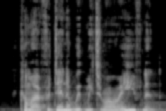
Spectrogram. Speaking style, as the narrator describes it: quickly piped up with

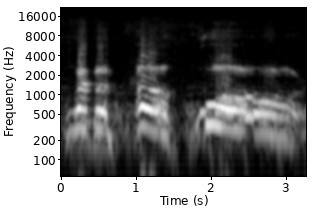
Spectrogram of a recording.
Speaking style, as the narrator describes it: Everhunger shouts

